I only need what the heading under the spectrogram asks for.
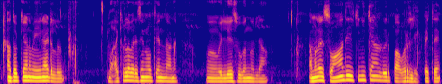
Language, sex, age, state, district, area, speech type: Malayalam, male, 18-30, Kerala, Wayanad, rural, spontaneous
